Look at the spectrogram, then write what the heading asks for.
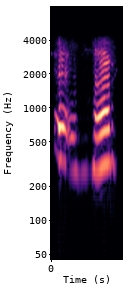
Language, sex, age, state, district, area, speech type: Kannada, female, 60+, Karnataka, Belgaum, rural, conversation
